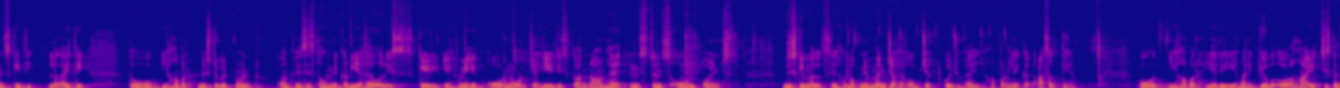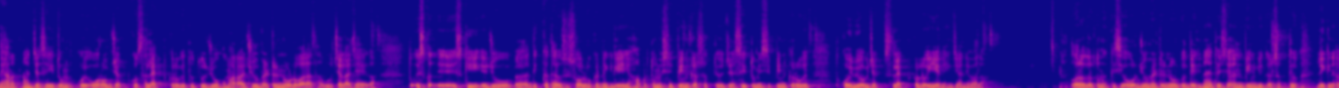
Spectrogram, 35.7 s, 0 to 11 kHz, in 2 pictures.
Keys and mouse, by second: 4.1 click, 11.6-15.4 middle drag, 15.4 click, 22.7 click, 26.9-28.7 drag, 30.9 click, 34.7 click.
